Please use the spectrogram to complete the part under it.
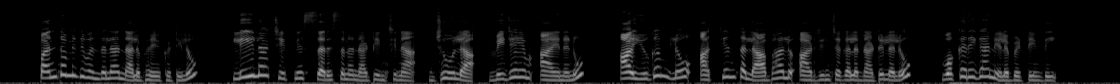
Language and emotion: Telugu, neutral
